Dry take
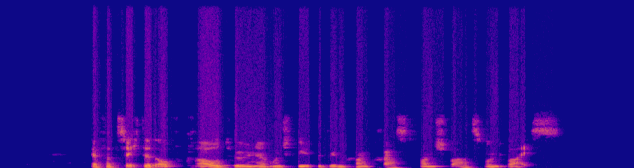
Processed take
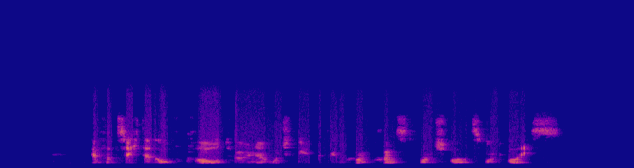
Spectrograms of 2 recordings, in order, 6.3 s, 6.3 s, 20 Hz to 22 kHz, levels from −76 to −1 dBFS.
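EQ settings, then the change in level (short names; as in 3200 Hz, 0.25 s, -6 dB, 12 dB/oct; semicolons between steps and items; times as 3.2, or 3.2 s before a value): brick-wall FIR high-pass 720 Hz; elliptic low-pass 10000 Hz, stop band 60 dB; high shelf 7200 Hz -10.5 dB; 0.0 dB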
